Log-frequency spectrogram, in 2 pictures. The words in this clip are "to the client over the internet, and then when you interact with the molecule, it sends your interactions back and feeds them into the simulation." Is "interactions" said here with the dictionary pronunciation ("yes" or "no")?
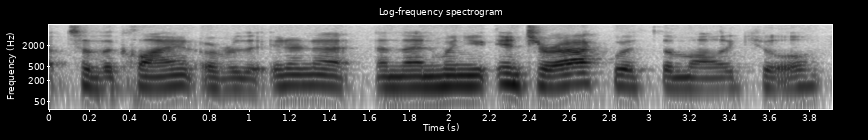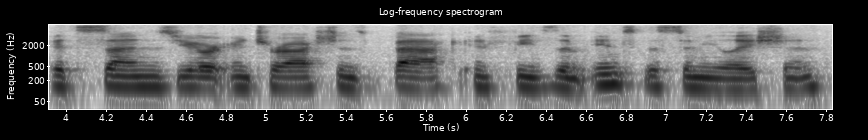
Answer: yes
